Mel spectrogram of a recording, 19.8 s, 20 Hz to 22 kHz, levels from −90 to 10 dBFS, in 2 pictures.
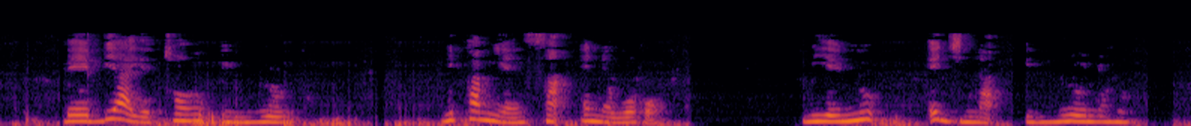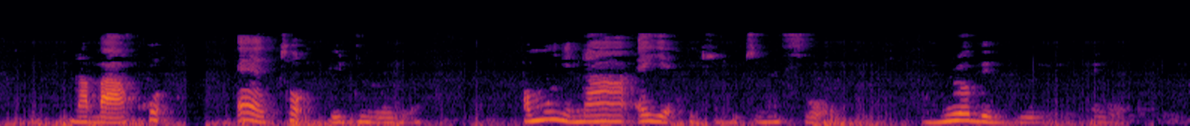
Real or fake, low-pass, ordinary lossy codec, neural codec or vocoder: real; 7.2 kHz; AAC, 32 kbps; none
